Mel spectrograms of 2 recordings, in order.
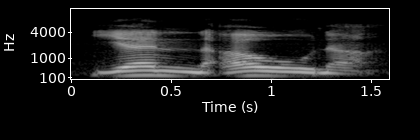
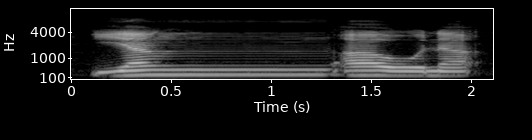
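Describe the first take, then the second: First: The n is pronounced as a clear n. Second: The n is pronounced as an ng sound. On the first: The speaker calls it right. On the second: The speaker calls it wrong.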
